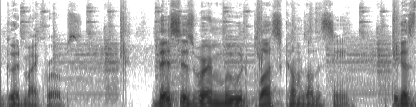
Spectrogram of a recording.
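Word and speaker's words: Müd Plus: your mood then give mood plus a try the company is called mood plus but it's spelled mud with an oout over the U so listen close for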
